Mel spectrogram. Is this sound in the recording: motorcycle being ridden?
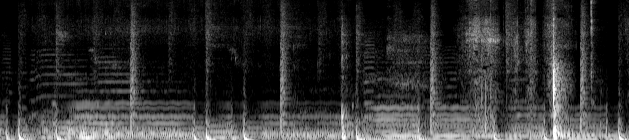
no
